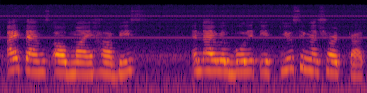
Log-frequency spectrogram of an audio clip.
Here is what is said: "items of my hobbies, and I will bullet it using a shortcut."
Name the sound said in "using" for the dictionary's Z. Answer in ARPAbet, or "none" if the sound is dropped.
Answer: S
